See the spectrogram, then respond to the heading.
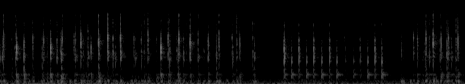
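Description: A Space65 Cybervoyager 65% mechanical keyboard with a metal case, Holy Panda switches and ABS plastic keycaps is typed on continuously with the fingertips of both hands. Rapid, bright, sharp keystroke clacks with a thin low thud beneath run in a steady stream, broken by a brief pause just before the three-second mark before the typing resumes.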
